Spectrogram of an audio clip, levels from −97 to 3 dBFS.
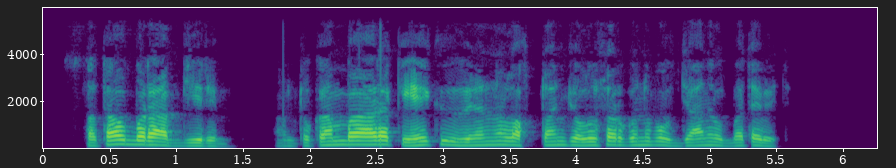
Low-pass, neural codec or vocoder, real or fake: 5.4 kHz; none; real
